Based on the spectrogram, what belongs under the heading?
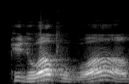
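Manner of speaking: slow, loud, firm insistence. A narrator's reading. Lover insisting to Olga that she can, firm. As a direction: state it firmly, weighing each word. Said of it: "d'une voix basse mais ferme".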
